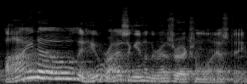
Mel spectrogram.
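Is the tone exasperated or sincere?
exasperated. It sounds annoyed and dismissive. The speaker accepts the doctrine but finds no comfort in it. "I kind of read it like"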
